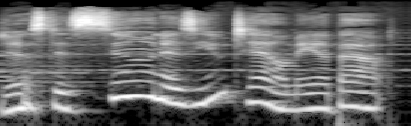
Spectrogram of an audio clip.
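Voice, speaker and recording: A woman's voice: mid-range voice, expressive, a little slow, dark tone, faint music behind, lightly acted. An actress playing a defiant, bold woman in an audio drama, with a taunting, dramatic delivery. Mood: firm, demanding. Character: defiant, bold woman who is tougher than she looks.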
